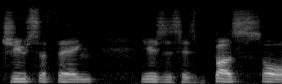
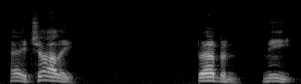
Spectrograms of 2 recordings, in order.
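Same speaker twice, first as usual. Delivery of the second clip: raised voice, a bit higher, not a full shout; mild yell; 3 semitones higher, 5 dB louder than usual. Acted. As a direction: call out an order to the bartender. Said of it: "She yells to Charlie".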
